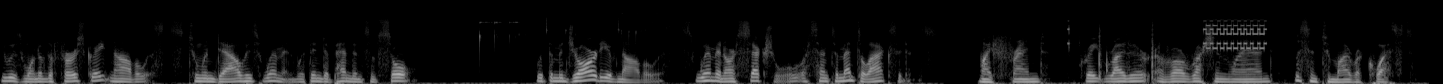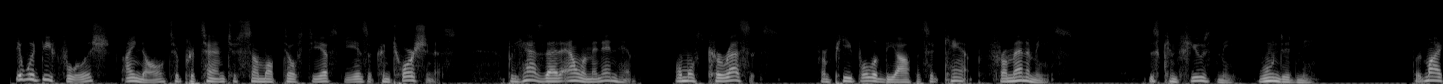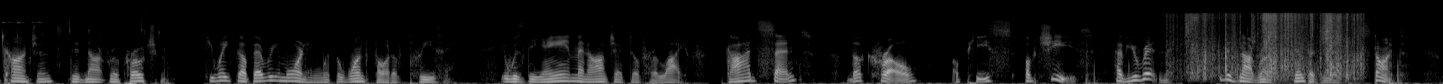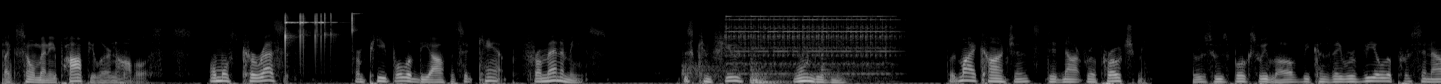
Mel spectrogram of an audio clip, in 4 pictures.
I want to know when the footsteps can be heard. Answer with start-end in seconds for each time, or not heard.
39.7-44.7.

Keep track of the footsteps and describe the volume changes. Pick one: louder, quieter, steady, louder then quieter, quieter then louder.
louder then quieter.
